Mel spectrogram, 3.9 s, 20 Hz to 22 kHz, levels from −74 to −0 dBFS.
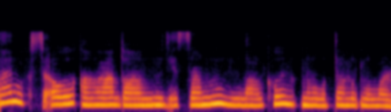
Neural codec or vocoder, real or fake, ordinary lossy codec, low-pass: codec, 16 kHz, 0.5 kbps, FreqCodec, larger model; fake; none; none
